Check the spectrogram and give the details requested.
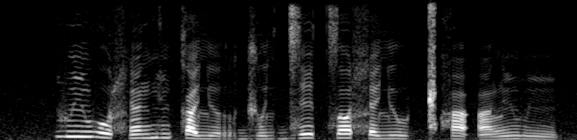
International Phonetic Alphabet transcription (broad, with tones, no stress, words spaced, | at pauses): βĩ˥βo˧˩ɬɛ̃˥ ɡĩ˥ka˧lʲo˩˧rd͡ʒu˧lʲ d͡ze˥˧t͡sʌ˥˧ ɬɛ˧lʲwu˩˧ ǁʰã˧˩ʔã˧lĩ˥˧ βĩ˧˩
